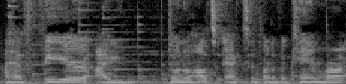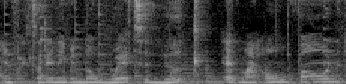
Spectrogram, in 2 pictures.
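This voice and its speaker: With music playing in the background, a twenty-something South African vlogger introduces herself on a phone recording. Her pitch is fairly low, and her talk rambles self-consciously with frequent ums and pauses.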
